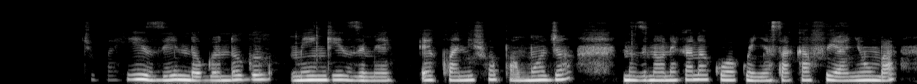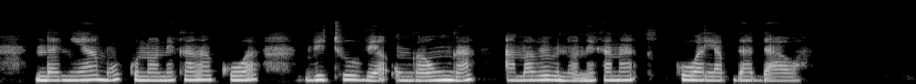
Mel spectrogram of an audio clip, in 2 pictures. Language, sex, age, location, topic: Swahili, female, 18-24, Kisumu, health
